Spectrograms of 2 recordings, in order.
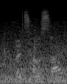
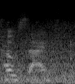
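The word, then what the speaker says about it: Battousai: And how do you pronounce that again? Batosai. Batosai.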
